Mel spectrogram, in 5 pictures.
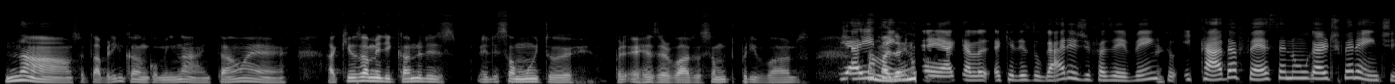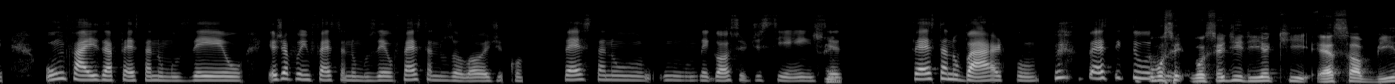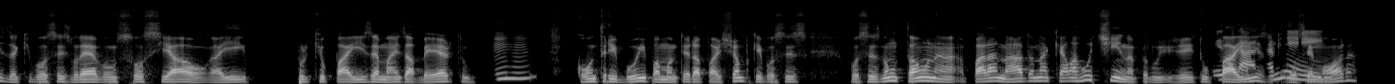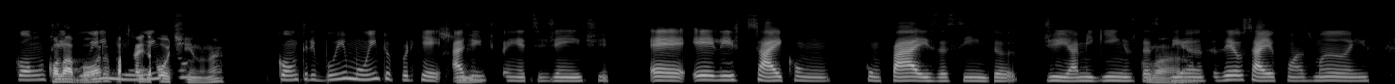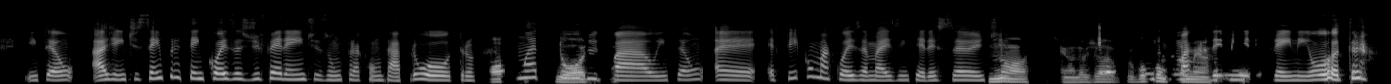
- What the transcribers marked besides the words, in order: chuckle; other background noise
- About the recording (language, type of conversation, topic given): Portuguese, podcast, Como manter a paixão depois de anos juntos?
